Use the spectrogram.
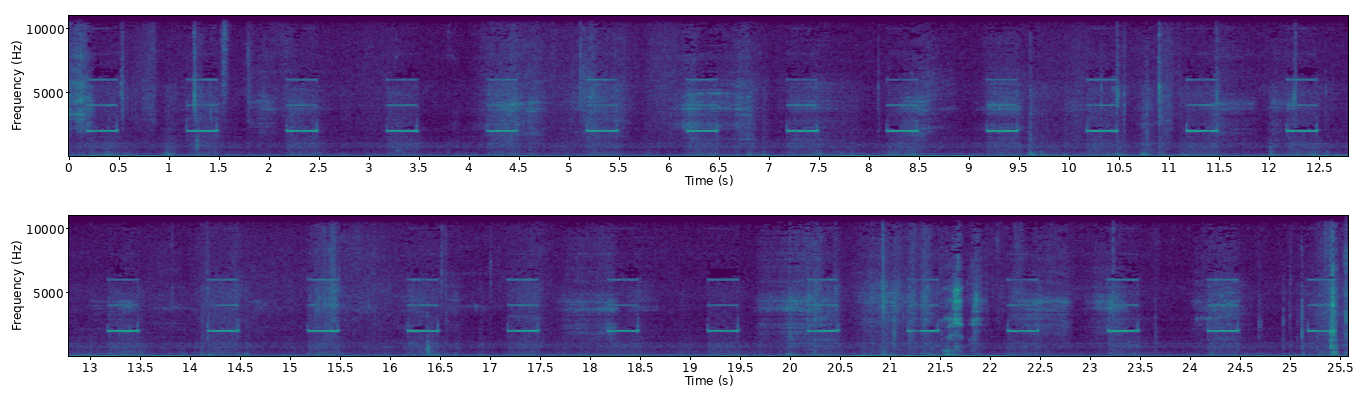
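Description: Steady reversing beeps repeat at an even pace over a continuous low rumble of idling and moving vehicles in a busy Seven-Eleven convenience store parking lot, with faint clunks and road noise throughout.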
